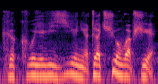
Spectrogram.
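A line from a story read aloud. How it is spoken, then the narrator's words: Through gritted teeth. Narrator (Russian): процедил сквозь зубы капитан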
